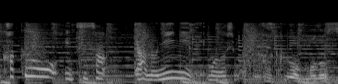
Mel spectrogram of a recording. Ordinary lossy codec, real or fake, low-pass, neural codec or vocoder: none; real; 7.2 kHz; none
